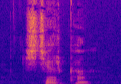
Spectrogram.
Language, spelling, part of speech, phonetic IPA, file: Polish, ścierka, noun, [ˈɕt͡ɕɛrka], LL-Q809 (pol)-ścierka.wav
